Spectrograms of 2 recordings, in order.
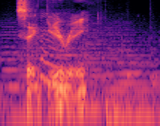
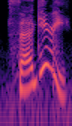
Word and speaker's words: Sagiri: Sagiri? I know it rhymes with onigiri, but what was the actual reason?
